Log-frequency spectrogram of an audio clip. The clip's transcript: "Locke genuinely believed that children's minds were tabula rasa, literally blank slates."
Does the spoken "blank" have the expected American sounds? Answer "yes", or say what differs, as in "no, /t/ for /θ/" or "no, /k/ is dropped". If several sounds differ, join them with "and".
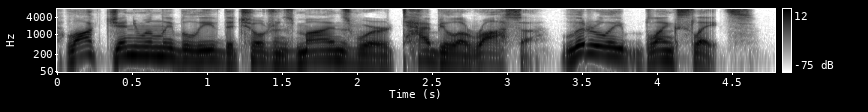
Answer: yes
